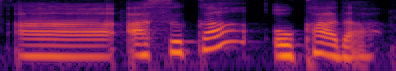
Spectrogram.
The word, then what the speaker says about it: Asuka Okada: Asuka Okada.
